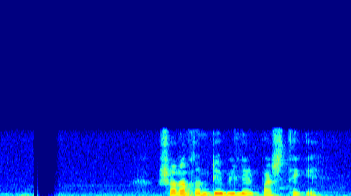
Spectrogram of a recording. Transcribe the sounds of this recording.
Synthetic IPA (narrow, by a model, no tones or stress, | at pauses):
ʃɔnat̪onʈebileɾpaʃt̪ʰekḛ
